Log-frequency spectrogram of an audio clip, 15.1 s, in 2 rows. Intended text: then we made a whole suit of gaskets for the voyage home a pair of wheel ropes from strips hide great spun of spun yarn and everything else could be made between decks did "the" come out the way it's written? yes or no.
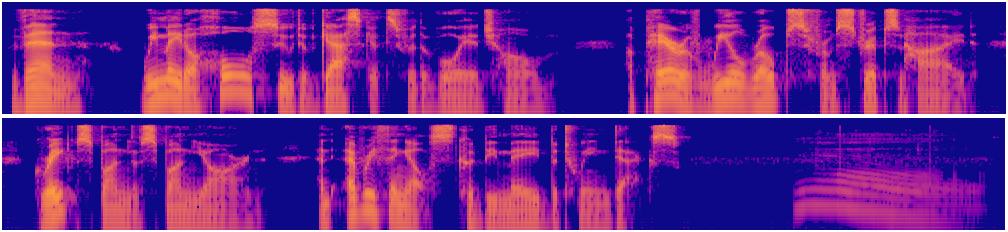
yes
